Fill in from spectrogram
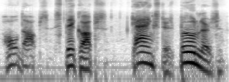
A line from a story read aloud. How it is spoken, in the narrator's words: People whispered each to each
